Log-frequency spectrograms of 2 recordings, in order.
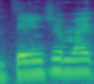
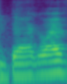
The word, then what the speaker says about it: Daggermite: Okay, our next animatronic is Daggermite, which I originally pronounced as Danger Mike, but it's actually Daggermite.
